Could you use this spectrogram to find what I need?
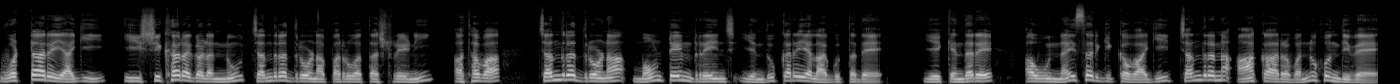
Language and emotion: Kannada, neutral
